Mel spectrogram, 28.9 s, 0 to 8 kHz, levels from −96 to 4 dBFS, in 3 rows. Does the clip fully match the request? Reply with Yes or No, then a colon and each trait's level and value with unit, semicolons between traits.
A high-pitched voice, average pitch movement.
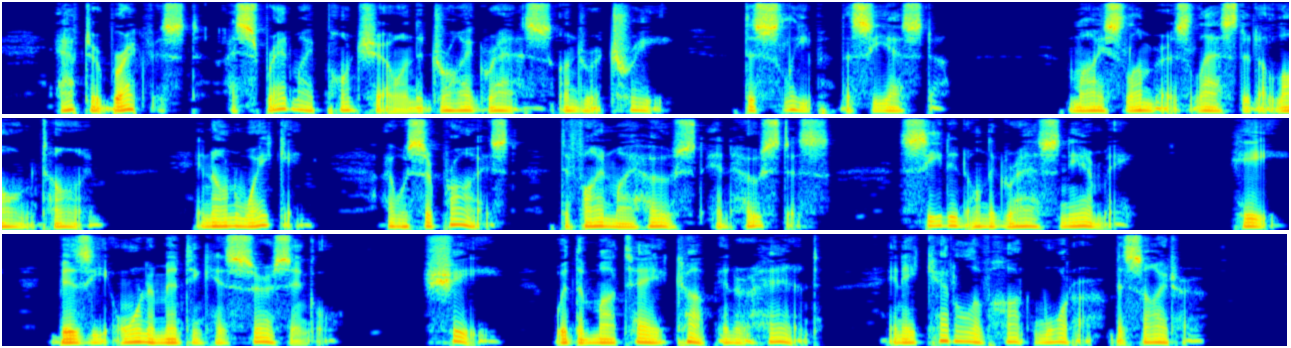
No: low, 100 Hz; average, 3.8 semitones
